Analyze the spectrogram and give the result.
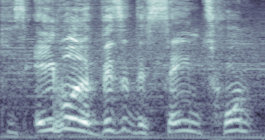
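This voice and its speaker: A man's voice: high-pitched, normal speed, sharp tone, rough recording. A man livestreaming a game with slangy, profane, exasperated commentary, reading some of the text aloud as he goes. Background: guitar game music.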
